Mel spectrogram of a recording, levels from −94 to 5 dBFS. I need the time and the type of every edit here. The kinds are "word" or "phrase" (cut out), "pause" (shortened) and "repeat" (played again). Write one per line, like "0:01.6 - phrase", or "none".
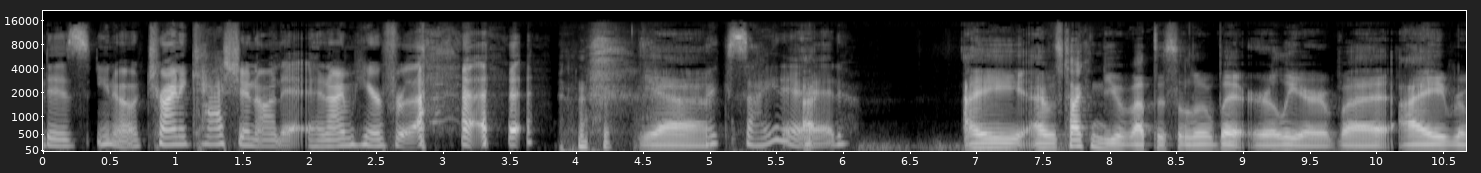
none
